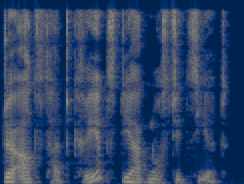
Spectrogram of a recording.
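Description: A man's voice: a little high, slow, pushed and bright, slightly rough, dull audio, exaggerated voice. A man reading the voice of a remorseful very old man in an audiobook, pleading and regretful. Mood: defensive.

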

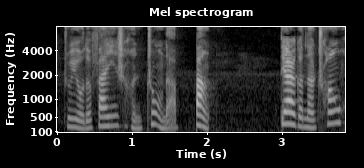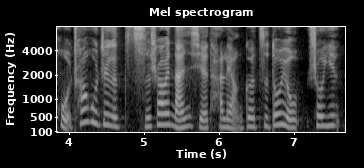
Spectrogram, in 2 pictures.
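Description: A woman's voice: fairly high pitch, creaky, no echo. Patient teacher woman, dry close voice. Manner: patient, repeats each syllable slowly for learners. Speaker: language teacher. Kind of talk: scripted lesson voice-over.

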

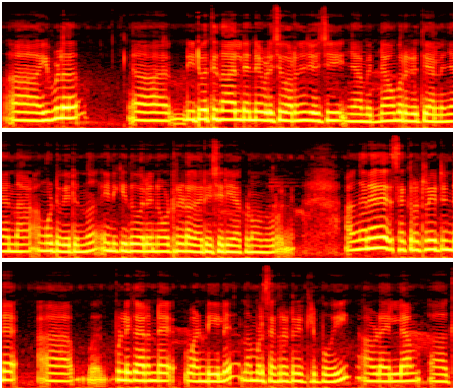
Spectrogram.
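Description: A woman with a lilt recounts events to an interviewer in a halting way, pausing often on fillers and restarting her sentences. Her voice is very dark and mellow and sits a little high. The recording is dry and close. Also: no echo, dull audio. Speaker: friend giving an interview.

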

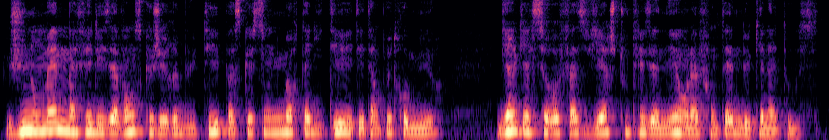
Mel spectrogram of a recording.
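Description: A man's voice: a little high, brisk, warm tone, natural voice. A man voicing a boastful, swaggering braggart captain with pompous, grandiloquent bluster in an audiobook reading. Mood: pompous boasting.

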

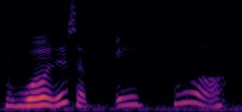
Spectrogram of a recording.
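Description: A fairly high-voiced woman talks casually on a handheld outdoor recording. She is cautious, giving brief warnings and orders, with some noise around her. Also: expressive, slow pace, warm tone. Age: adult, mother of the children. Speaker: mother leading an exploration. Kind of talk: casual handheld exploring vlog. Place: abandoned concrete ruins outdoors at night. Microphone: handheld phone camera.

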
